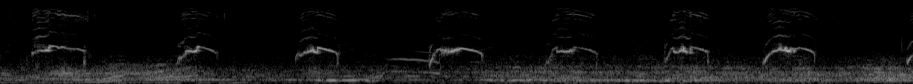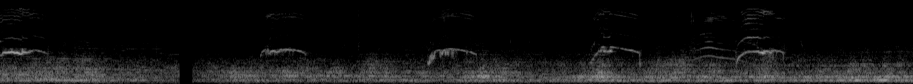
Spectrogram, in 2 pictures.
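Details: White female pet kitten meowing over and over, roughly a dozen short, high, arched mews, about one per second with a brief pause midway. A steady low household hum runs underneath.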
